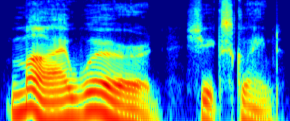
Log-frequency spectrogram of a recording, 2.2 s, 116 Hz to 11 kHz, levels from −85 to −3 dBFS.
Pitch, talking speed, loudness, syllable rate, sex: 125 Hz, 110 wpm, -17 LUFS, 3.1 syllables/s, male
